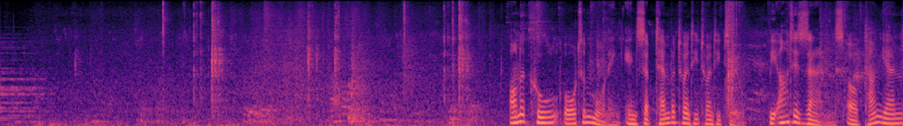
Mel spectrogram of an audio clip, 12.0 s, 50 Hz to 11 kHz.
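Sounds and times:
faint background voices: 0.3s - 12.0s
bird cooing: 3.2s - 4.0s.

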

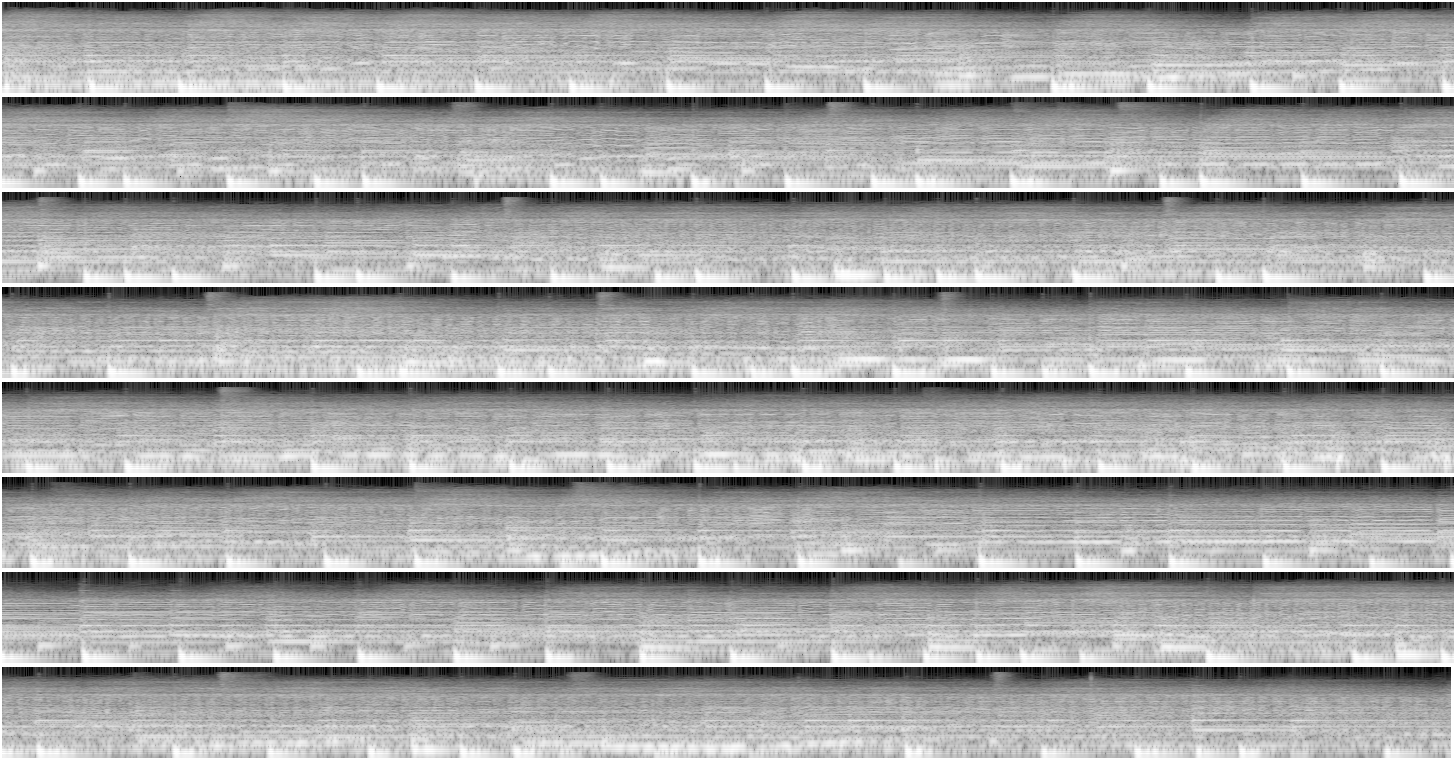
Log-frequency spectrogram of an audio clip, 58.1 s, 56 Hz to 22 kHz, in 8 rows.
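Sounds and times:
drum kit with cymbals: 0.0s - 58.0s
grand piano playing jazz: 0.0s - 58.0s
plucked double bass: 0.0s - 58.0s.

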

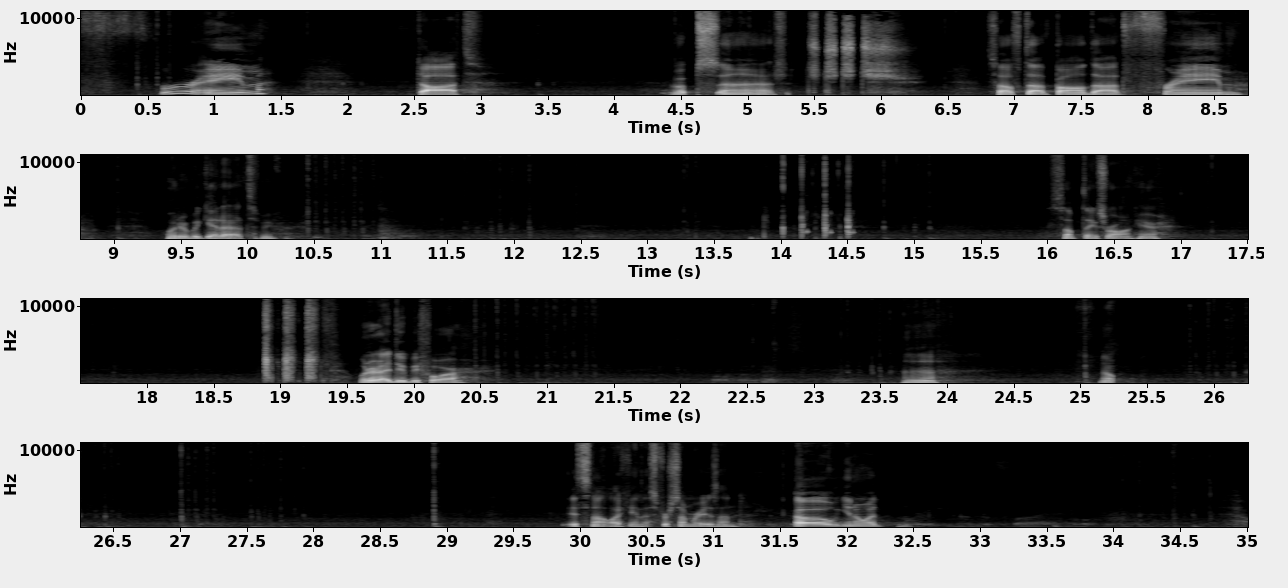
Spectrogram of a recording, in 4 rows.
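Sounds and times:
computer keyboard typing: 10.4s - 11.0s, 11.6s - 12.2s, 13.2s - 13.4s, 14.1s - 15.2s, 20.5s - 21.5s, 23.2s - 23.7s, 25.8s - 28.0s, 32.7s - 33.1s, 34.1s - 34.8s.

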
